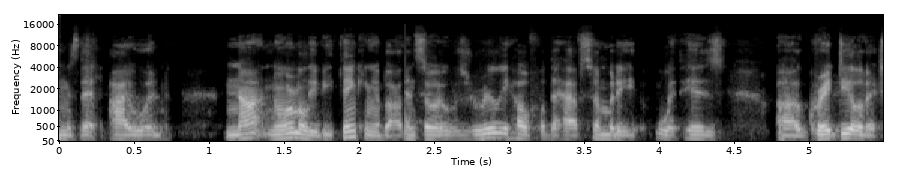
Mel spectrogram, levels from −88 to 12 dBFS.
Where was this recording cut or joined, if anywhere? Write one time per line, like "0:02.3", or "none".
0:02.3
